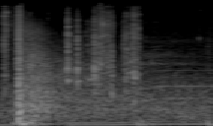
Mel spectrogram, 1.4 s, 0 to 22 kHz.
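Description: A 30-30 lever-action rifle, used as a brush gun, fires one loud, sharp shot right at the start, followed by a short fading echo and low rumble.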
